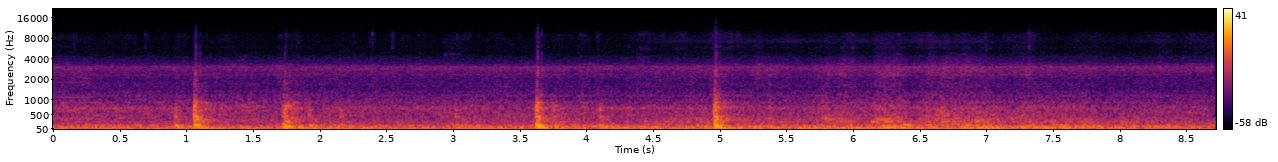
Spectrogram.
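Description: Moving passenger train heard from inside the carriage: a steady low rumble of the wheels on the track, with four sharp knocks about 1, 2, 3.5 and 5 seconds in.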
